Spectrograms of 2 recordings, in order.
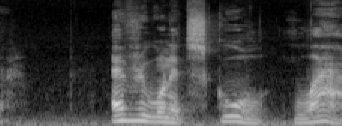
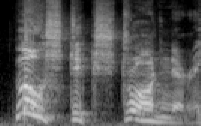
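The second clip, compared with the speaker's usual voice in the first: higher, louder astonished doctor; amazed exclamation; 6 semitones higher, 5 dB louder than usual. Acted. Doctor exclaiming over Camilla's stripes. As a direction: marvel at it. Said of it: "he exclaimed".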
